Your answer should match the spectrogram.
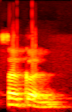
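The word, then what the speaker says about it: circle: आर सी एल ई सी आई आर सी एल ई इसको पढ़ा जाएगा सर्कल सर्कल सर्कल है ना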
